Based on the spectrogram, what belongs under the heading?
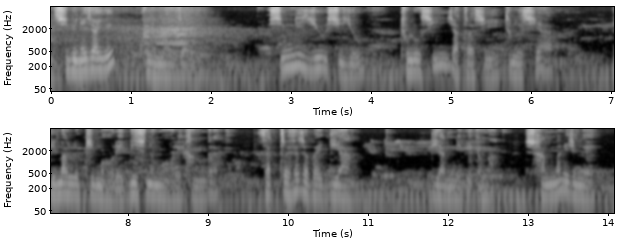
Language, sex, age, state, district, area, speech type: Bodo, male, 60+, Assam, Kokrajhar, urban, spontaneous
